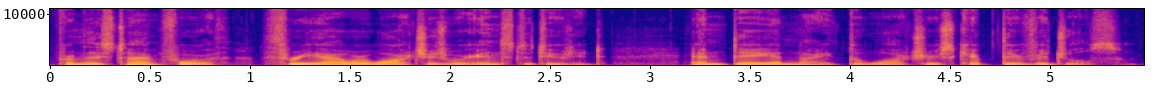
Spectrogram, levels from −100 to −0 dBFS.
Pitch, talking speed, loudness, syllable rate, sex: 100 Hz, 195 wpm, -18 LUFS, 5.3 syllables/s, male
